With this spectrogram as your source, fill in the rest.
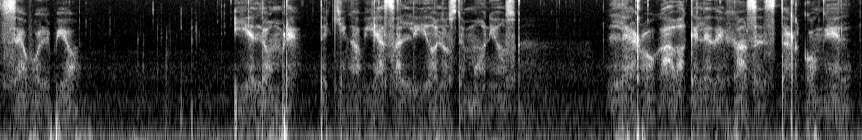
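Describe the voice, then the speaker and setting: A woman whispers at a very slow pace, with long, frequent pauses. Her loudness swings widely over noticeable background noise. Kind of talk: whispered Bible reading. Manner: whispered, soft.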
